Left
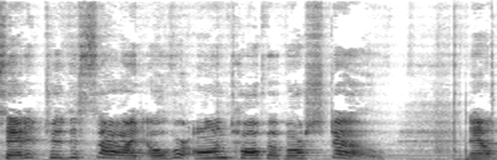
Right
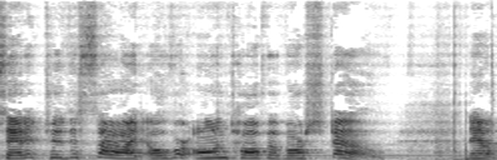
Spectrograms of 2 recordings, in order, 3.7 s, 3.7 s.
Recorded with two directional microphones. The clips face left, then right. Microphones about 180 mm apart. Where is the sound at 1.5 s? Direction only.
50° left (ahead or behind).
